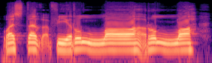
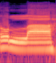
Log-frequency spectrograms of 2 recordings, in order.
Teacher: yang memiliki tanda baca domah atau tanda baca tanda baca fathah maka lafaz Allah dibaca takhim dibaca tebal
